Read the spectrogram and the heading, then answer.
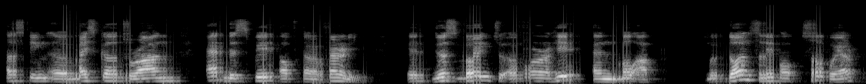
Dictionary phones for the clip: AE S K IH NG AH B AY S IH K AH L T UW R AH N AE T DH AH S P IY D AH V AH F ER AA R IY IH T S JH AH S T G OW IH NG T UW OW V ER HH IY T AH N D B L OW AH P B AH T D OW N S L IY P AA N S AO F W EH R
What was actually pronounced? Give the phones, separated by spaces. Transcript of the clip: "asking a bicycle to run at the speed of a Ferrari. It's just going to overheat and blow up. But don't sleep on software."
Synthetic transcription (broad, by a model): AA S K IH NG AH B AY S IH K AH L T UW R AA N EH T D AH S P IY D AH F AH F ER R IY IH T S JH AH S G OW IH NG T UW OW F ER HH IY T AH N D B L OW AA P B AH T D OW N S L IY P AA S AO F W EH R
